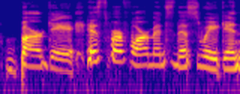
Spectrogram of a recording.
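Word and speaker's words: Burgi: able to say it with 100 confidence richard bergie richard bergie richard bergie i confirmed it in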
